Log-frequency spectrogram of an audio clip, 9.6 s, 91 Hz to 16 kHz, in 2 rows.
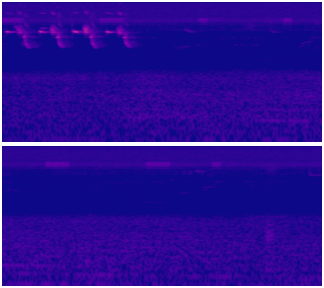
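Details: Great tit singing in a garden in Weener, East Frisia, far northwest Germany, March 2023: four quick high two-part phrases, a sharp note dropping into a slurred lower one, about two per second, then a steady low rumble of background noise.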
